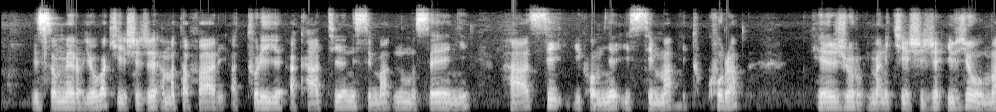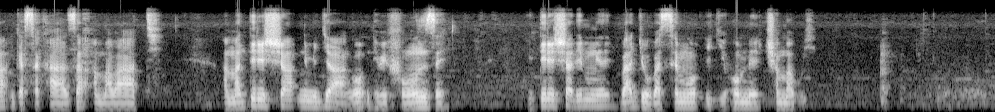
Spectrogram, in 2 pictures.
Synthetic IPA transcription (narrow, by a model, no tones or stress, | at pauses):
iso̞me̞ɾo̞juːβakʰiʃid͡ʒe̞ʔamatafaːɾiʔatʰuɾije̞ʔakʰaːtʰije̞nisimanumuse̞ɲi | haːsiːho̞mɲe̞ʔisimaitʰu̥kʰuɾa | he̞ːʒuɾuimanikʰiʃid͡ʒe̞ʔivjuːmaʔiɡasakʰaːzaʔamaβaːtʰi̥ | amadiɾiʃanimiɾɟaːŋɡo̞n̥iβifuːnze̞ | idiɾiʃaɾimŋe̞βaɾɟuːβat͡se̞mŋo̞ʔiɟiho̞me̞t͡ʃamaβuje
